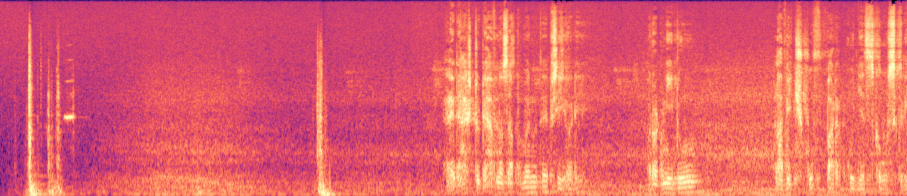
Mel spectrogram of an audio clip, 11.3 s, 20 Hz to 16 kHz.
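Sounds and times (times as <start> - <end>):
car door thuds and clicks as someone gets out and locks it: 0.2 - 0.9, 3.9 - 4.3
solid thump: 4.0 - 4.2
speech: 5.6 - 7.5, 8.1 - 8.9, 9.7 - 11.3.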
